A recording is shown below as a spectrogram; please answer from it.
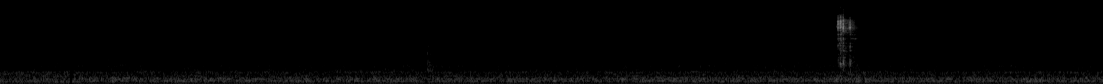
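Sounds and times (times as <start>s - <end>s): phone camera shutter click: 8.4s - 8.6s.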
